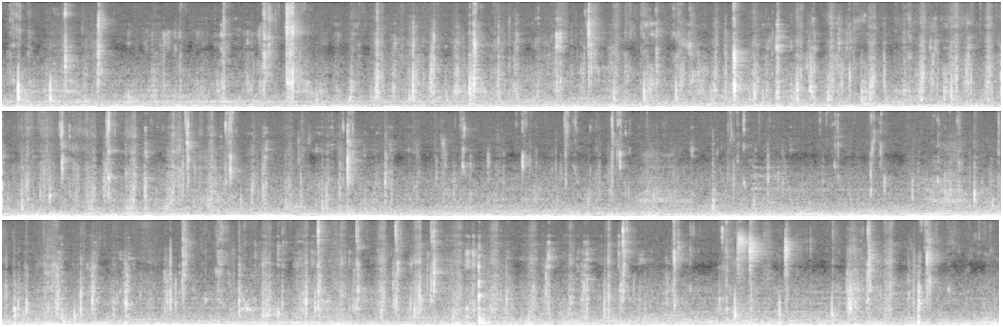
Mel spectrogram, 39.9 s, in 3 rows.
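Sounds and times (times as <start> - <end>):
person chewing wetly: 0.0 - 39.9.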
